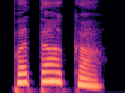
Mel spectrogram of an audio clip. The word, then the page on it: ಪೈತ್ತಿಕ: kannada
